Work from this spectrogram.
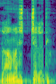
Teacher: अब शा के बाद चा आ रहा, तो यहाँ पे स्तोश्चुनाश्चु सूत्र लग गया। ये कहता है दंत सकार के बाद यदि तालव्य सकार या च वर्ग आए तो दंत सकार का तालव्य सकार हो जाए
